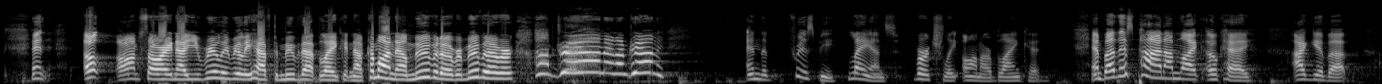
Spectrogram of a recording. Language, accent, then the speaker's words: English; Pensacola, Florida, United States; now in Pittsburgh, United States; You know, I live in Pittsburgh now, but I grew up down in Pensacola.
